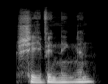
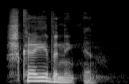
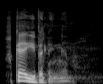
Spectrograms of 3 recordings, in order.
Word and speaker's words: Scheveningen: Ich habe über einen niederländischen Ort gesprochen und ich habe ihn halt sehr deutsch ausgesprochen. Äh, heißt nicht Scheveningen, wie ich gesagt habe, sondern Scheveningen. Scheveningen.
